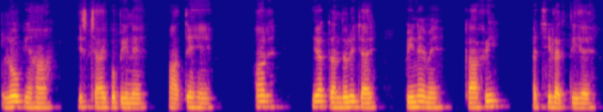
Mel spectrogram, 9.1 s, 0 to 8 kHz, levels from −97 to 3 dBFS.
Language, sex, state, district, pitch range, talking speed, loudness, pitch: Hindi, male, Bihar, Jamui, 130-145 Hz, 125 wpm, -18 LUFS, 135 Hz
